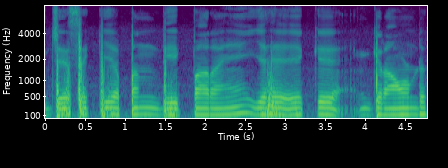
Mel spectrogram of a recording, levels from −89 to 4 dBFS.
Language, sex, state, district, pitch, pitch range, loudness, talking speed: Hindi, male, Bihar, Jahanabad, 120 Hz, 120-125 Hz, -20 LUFS, 140 wpm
